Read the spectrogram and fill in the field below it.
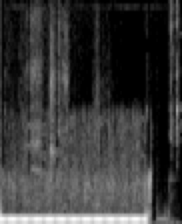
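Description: A steady, mid-pitched telephone ringing tone hums with a faint regular pulse for about a second and a half as a phone call is placed, then cuts off abruptly with a click as the call goes straight to voicemail, leaving only quiet line noise.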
